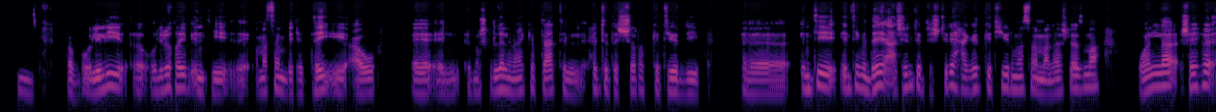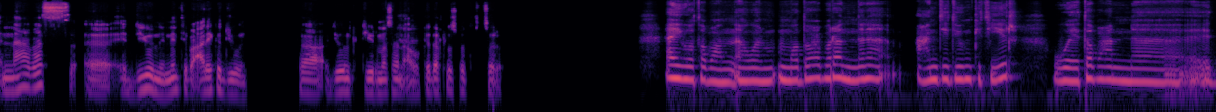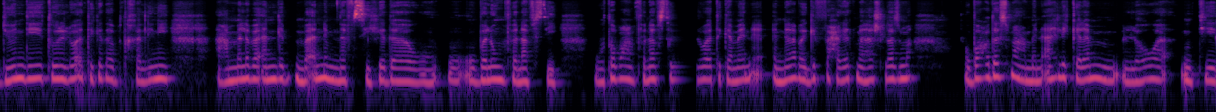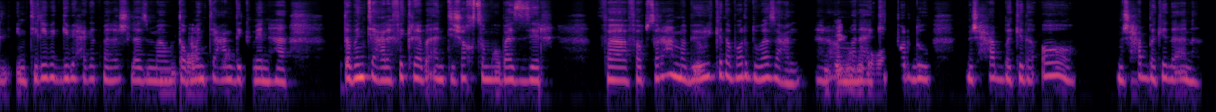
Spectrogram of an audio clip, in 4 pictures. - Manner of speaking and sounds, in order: tapping; other noise
- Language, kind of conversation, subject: Arabic, advice, الإسراف في الشراء كملجأ للتوتر وتكرار الديون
